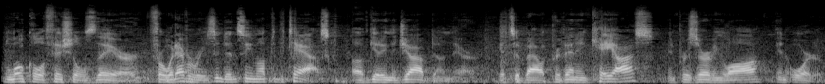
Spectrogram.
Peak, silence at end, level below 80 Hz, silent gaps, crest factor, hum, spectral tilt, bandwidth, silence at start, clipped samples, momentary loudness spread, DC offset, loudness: -4 dBFS; 0 s; -54 dBFS; none; 14 dB; none; -4.5 dB/octave; 16.5 kHz; 0.05 s; under 0.1%; 8 LU; under 0.1%; -18 LUFS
